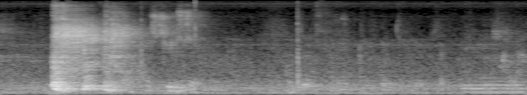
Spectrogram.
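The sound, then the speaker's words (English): One sharp, rasping cough bursts out loudly near the start and then fades to a quiet background. “I'm not sick. I started coughing tonight, and I had that fit on Sunday.”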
